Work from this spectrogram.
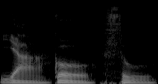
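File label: "yakothu", concatenated syllables; Affixing experiment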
